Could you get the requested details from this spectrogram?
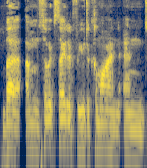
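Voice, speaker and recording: Male podcast host, husky voice, effusive and filler-heavy. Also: on the low side, fairly even intonation, measured pace. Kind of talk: podcast interview.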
